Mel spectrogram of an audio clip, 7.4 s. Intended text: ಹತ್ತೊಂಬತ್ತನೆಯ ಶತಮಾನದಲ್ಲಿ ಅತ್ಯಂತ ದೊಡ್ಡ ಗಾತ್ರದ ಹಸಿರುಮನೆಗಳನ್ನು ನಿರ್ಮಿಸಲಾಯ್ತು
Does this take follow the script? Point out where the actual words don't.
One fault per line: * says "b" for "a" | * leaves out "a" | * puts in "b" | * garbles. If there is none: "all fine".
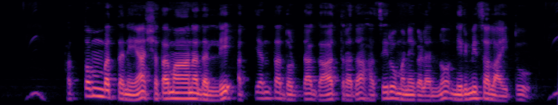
all fine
